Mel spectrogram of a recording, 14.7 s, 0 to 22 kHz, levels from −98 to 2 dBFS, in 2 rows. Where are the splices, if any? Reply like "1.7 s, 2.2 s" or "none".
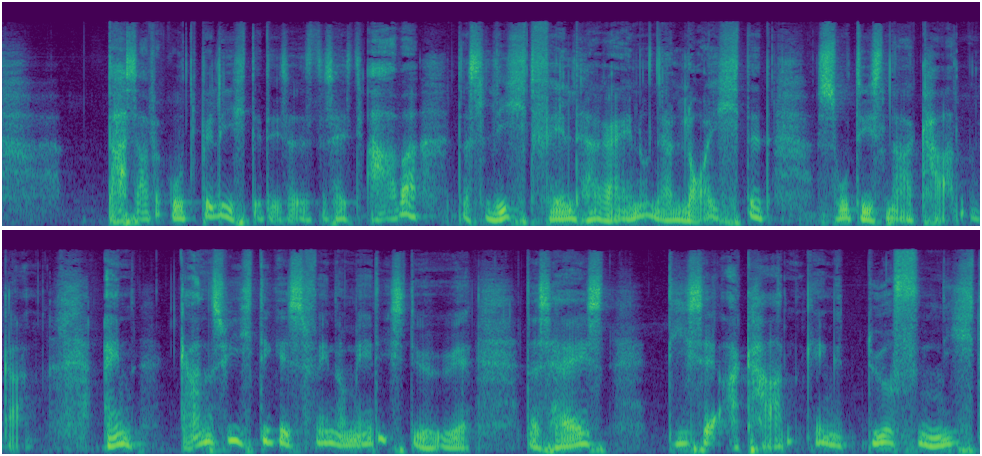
2.7 s, 10.1 s

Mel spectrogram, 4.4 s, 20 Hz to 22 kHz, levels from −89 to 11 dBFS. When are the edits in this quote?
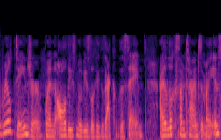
none

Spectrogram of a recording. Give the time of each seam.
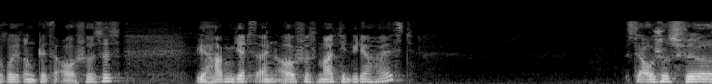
3.5 s

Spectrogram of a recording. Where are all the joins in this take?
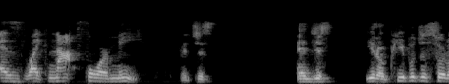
1.8 s

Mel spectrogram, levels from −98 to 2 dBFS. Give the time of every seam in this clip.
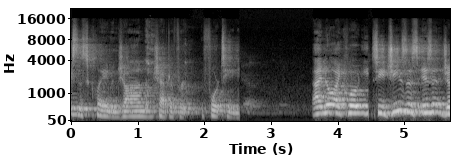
2.5 s, 4.5 s

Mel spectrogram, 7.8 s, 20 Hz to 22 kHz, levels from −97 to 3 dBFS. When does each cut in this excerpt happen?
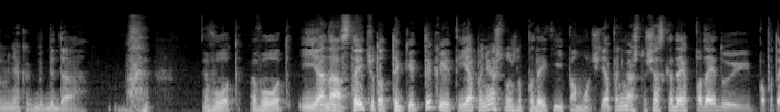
2.4 s

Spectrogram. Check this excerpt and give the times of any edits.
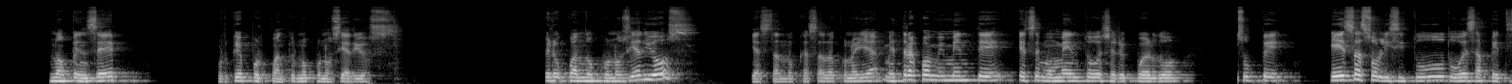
12.4 s

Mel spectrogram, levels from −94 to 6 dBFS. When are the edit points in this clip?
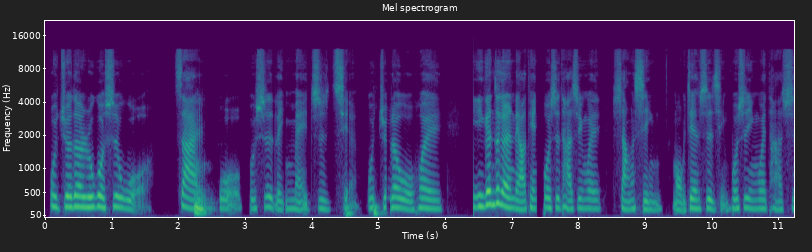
7.4 s, 9.3 s

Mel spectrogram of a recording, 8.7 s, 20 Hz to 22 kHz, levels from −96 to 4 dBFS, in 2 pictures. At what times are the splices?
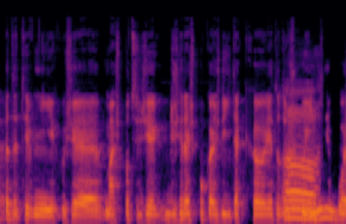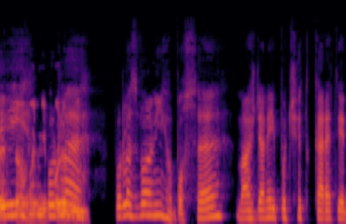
none

